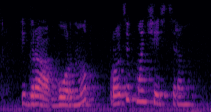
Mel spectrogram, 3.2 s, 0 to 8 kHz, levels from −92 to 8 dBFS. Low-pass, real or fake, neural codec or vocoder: 7.2 kHz; real; none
